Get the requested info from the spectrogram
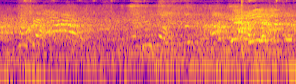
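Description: Children's voices calling and shouting over the steady din of a crowded indoor play hall, with a constant low rumble underneath.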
